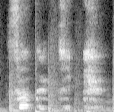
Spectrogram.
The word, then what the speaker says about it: synthétique: Ici avec un Y, le Y est un I gre. Donc il se prononce comme la lettre I. synthétique puisque la lettre I avec un N, ça fait 1.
